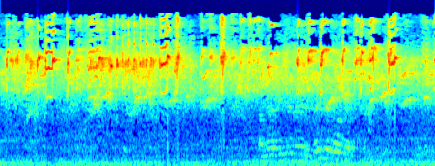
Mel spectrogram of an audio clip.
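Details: Nervous lovebirds, disturbed by being filmed, produce a thick high chorus of tweets and clicks, with a brief lower warbled phrase midway.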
